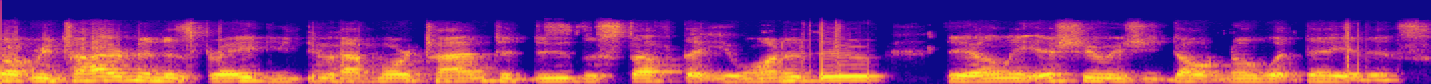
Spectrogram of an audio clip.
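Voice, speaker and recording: A man talks in an ordinary speaking voice, fairly high in pitch, with fairly even intonation. His pace is moderate and he hardly pauses. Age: 60s. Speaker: playwright and group organizer. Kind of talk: casual chat. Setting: video call.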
